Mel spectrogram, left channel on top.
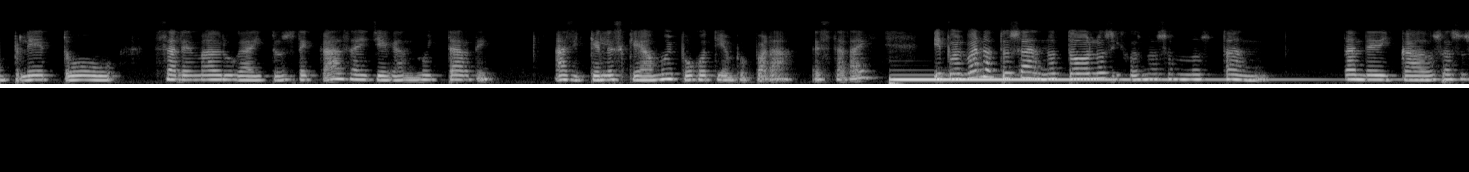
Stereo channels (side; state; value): right; silent; digital silence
